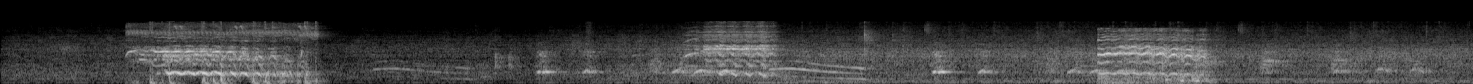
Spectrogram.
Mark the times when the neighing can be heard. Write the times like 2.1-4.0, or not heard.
1.2-3.2, 5.8-7.8, 10.9-12.2.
